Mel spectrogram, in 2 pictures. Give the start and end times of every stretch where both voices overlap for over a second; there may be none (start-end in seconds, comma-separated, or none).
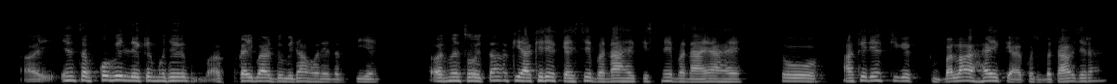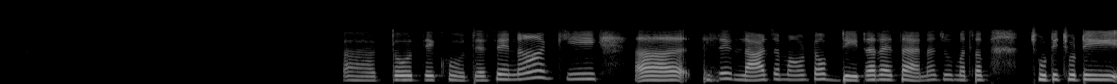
none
